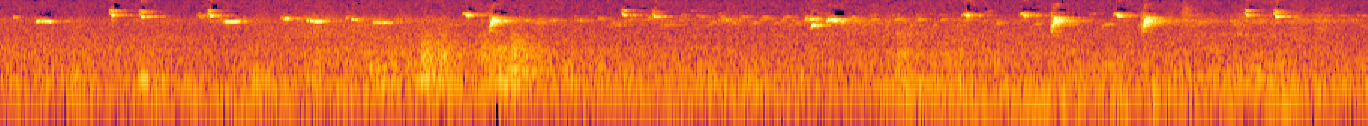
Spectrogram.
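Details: Spanish European goldfinch singing: a series of thin, high, quick chirps and twitters in short bursts, fairly faint over a steady low background hiss.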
